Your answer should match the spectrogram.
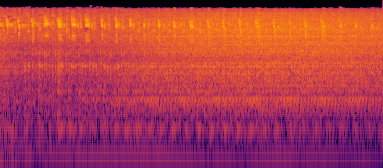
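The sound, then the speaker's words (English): A small fuel-powered compressor engine runs steadily at an even idle, with a continuous mechanical chug and rattle that stays fairly loud throughout, no voices. “So imagine this compressor, right? It's like a small engine.”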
